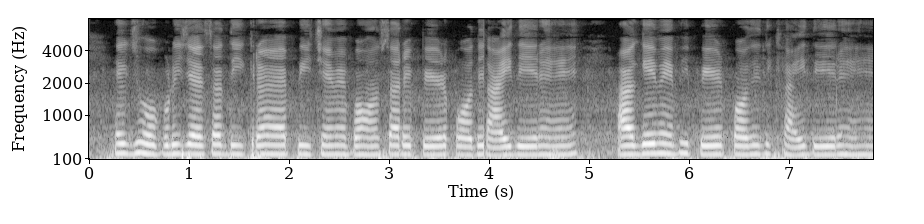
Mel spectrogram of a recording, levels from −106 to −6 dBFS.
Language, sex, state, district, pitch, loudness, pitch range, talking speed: Hindi, female, Uttarakhand, Uttarkashi, 185 Hz, -16 LUFS, 180-190 Hz, 175 wpm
